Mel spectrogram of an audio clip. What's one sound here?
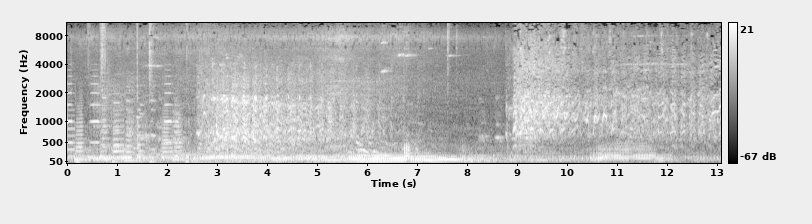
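A motorcycle engine idles close by with a low steady rumble.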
